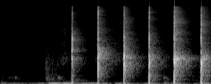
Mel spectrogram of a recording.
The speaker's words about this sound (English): I love the clapping, boys. Thank you. Thank you. Thank you.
